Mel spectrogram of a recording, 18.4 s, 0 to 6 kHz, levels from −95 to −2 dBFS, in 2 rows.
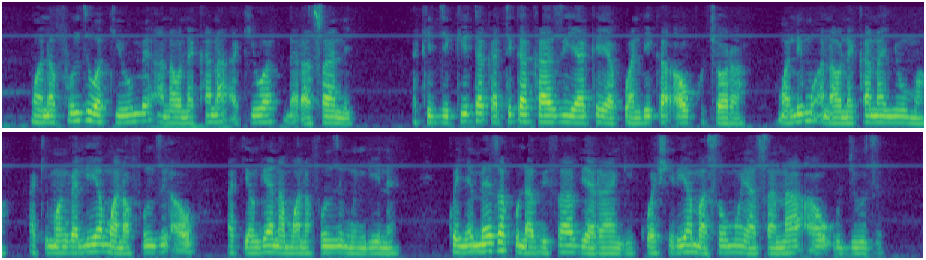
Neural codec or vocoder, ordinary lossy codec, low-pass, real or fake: none; MP3, 32 kbps; 5.4 kHz; real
